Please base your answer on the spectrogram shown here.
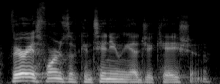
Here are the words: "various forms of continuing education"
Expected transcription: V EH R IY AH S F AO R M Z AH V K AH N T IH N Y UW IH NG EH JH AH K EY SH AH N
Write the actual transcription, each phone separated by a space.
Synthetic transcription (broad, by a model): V EH R IY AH S F AO R M Z AH V K AH N T IH N Y UW IH NG EH JH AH K EY SH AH N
